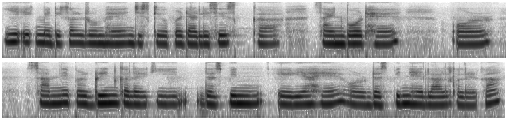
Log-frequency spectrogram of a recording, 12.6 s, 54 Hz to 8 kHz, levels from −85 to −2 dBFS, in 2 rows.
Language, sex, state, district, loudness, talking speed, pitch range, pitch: Hindi, female, Arunachal Pradesh, Papum Pare, -17 LUFS, 130 wpm, 190-205 Hz, 200 Hz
